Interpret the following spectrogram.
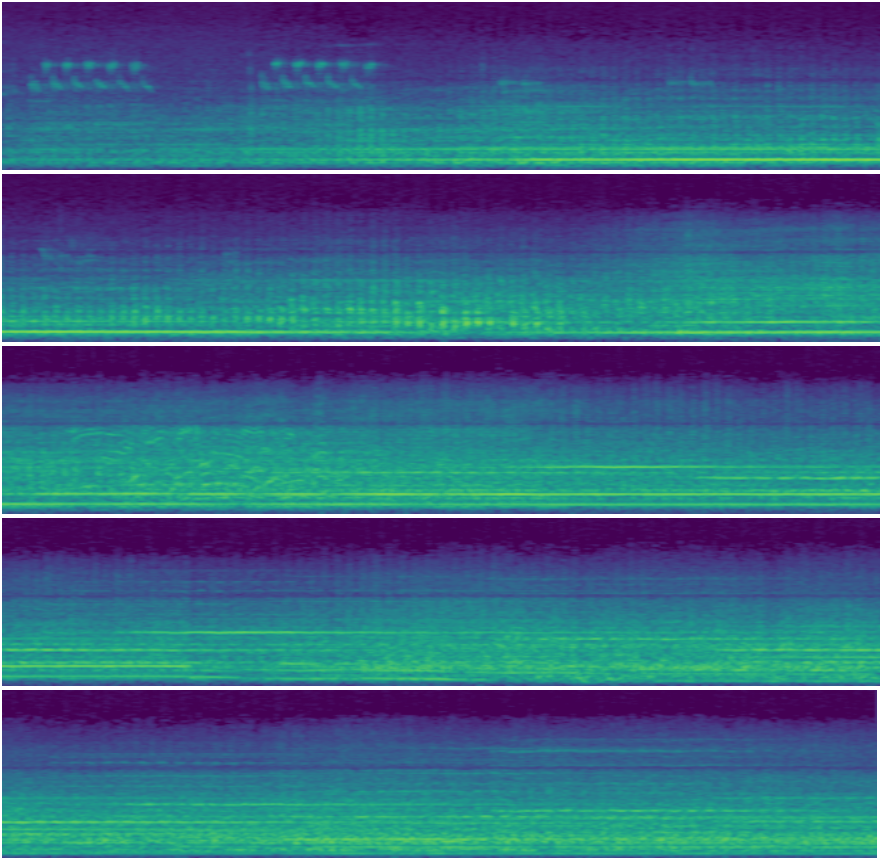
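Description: A helicopter's engine and rotor noise as it flies over and comes in to land, under long, low held notes of a film score that change pitch in steps. Birds chirp briefly at the start.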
